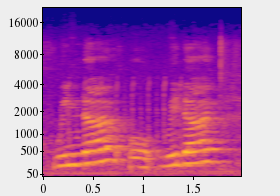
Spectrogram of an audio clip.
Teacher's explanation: you can sense that there's no air after the w in either of them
